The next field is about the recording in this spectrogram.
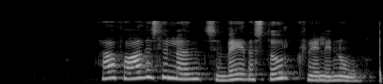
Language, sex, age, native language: Icelandic, female, 40-49, Icelandic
